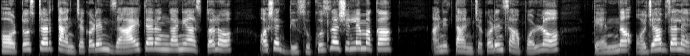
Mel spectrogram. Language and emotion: Goan Konkani, surprised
